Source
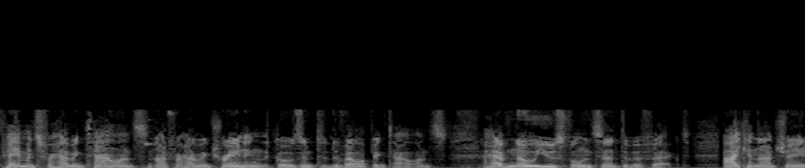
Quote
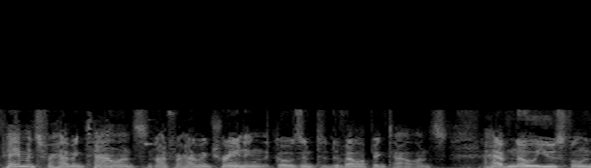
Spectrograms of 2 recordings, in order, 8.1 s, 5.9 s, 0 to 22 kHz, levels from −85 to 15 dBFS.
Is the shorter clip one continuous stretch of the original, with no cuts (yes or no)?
yes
